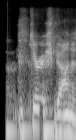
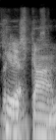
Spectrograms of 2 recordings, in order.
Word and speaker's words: Kirishgan: And I believe the guy's name is, I'm going to try and pronounce it, Kirishgan? – Kirishgan is how I think of it. – Kirishgan, yeah. Perfect.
